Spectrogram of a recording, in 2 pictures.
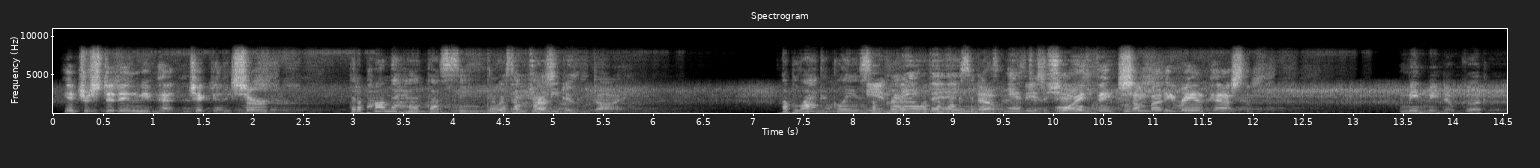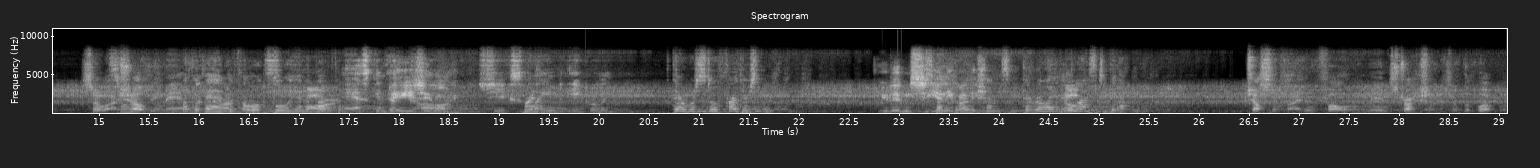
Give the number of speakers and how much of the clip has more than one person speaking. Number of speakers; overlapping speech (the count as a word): four, about 36%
